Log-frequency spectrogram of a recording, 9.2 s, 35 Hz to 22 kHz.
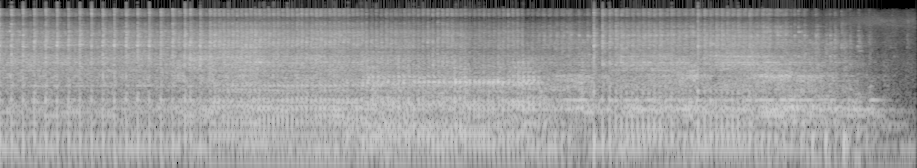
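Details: Ditch Witch 3500 trencher, long-stored with water drained from the fuel tank, started on choke with a little throttle: the single-cylinder engine chugs loud and steady, then cuts out. It runs fine.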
